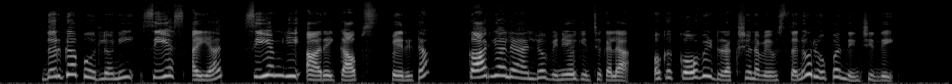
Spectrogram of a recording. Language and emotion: Telugu, neutral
